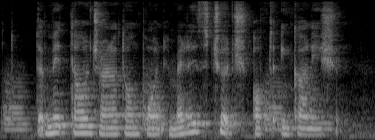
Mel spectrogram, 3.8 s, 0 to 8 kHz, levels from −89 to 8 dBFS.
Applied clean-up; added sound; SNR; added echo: none; Brass instrument; 14 dB; none.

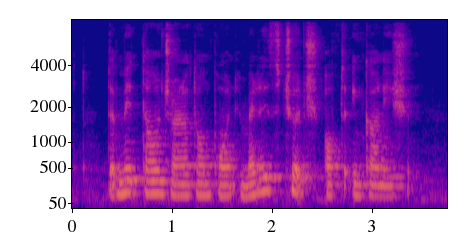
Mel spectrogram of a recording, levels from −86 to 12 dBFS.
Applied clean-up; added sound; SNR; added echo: none; none; none; none.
